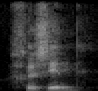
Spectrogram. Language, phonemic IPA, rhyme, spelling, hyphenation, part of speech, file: Dutch, /ɣəˈzɪn/, -ɪn, gezin, ge‧zin, noun, Nl-gezin.ogg
- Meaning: 1. immediate family or nuclear family 2. entourage, retinue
